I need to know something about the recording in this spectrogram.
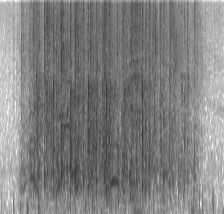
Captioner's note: applause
